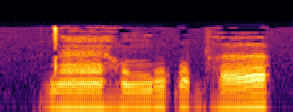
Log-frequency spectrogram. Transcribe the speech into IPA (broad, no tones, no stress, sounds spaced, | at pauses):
d̪ æ̃ː ɦ õ ŋ u ɠ o bʱ œː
